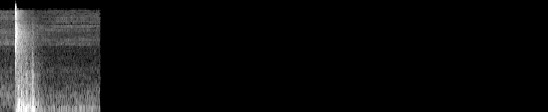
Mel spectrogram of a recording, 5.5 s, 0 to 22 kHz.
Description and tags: Gas Stove Turn On 5
Gas stove clicking fire burner
burner, clicking, fire, gas, stove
